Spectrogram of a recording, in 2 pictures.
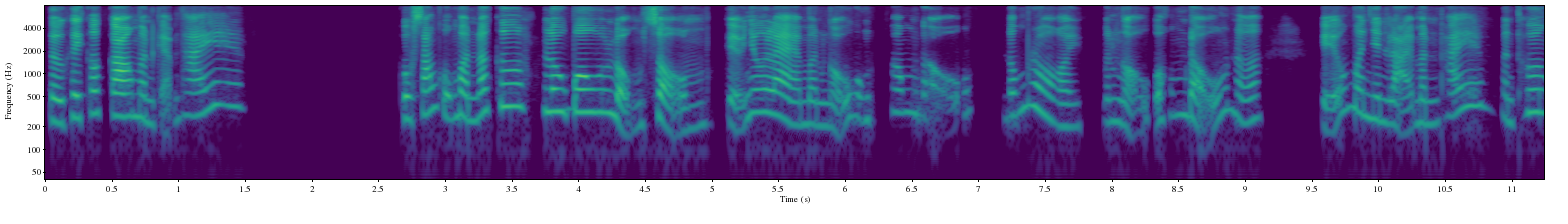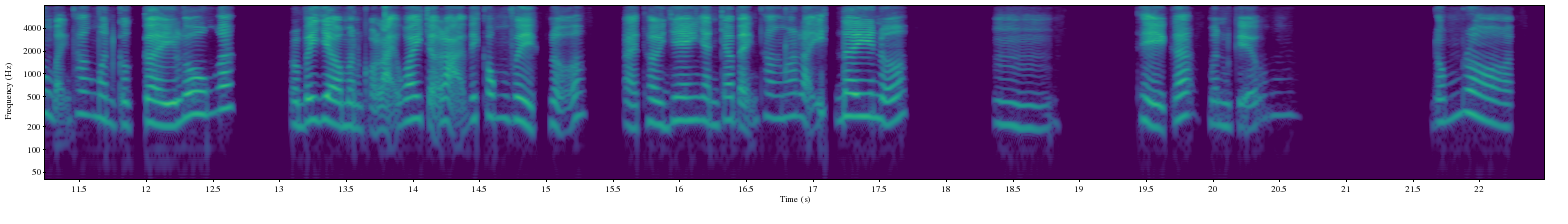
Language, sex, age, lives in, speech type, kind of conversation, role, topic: Vietnamese, female, 25-29, Vietnam, conversation, advice, user, Làm sao để tôi cân bằng nhu cầu cá nhân với gia đình mà vẫn không làm gia đình buồn?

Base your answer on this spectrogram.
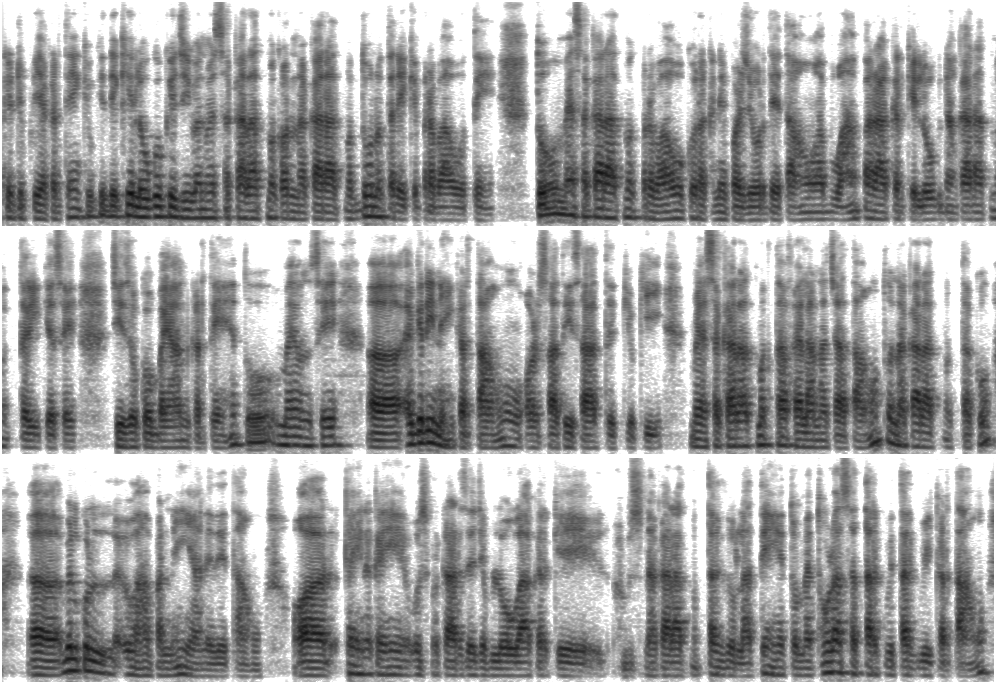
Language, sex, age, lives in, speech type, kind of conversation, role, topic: Hindi, male, 25-29, India, conversation, advice, user, सोशल मीडिया पर सार्वजनिक आलोचना और टिप्पणियों से आपको किस तरह परेशानी हो रही है?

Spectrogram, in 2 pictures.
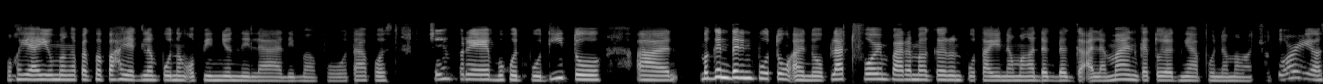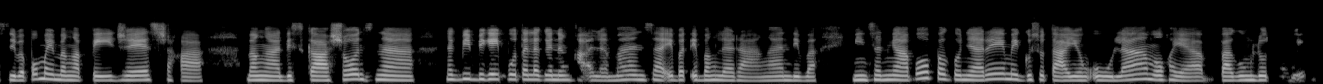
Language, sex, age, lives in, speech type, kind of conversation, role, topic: Filipino, female, 30-34, Philippines, conversation, unstructured, none, Ano ang palagay mo sa araw-araw na paggamit ng midyang panlipunan?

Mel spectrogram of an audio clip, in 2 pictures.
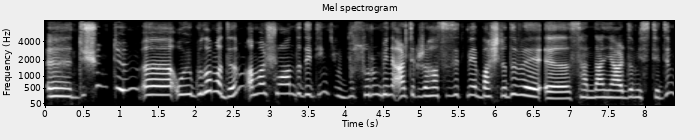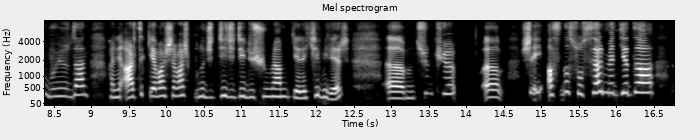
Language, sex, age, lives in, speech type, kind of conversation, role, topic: Turkish, female, 40-44, Germany, conversation, advice, user, Dikkatini dağıtan alışkanlıklardan neden uzak duramıyorsun?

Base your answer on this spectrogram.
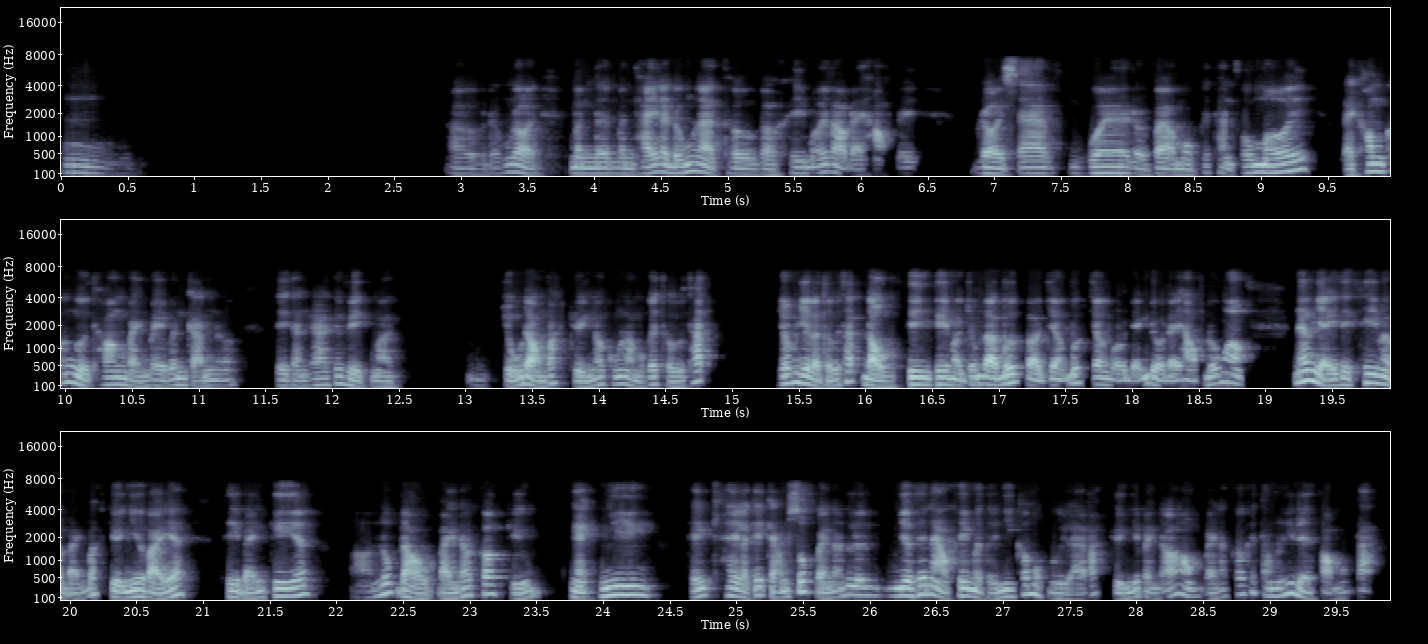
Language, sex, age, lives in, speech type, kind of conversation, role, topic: Vietnamese, male, 30-34, Vietnam, conversation, podcast, host, Bạn thường bắt chuyện với người lạ bằng cách nào?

